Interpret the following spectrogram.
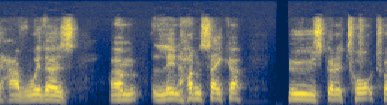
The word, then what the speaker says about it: Hunsaker: I hope I've pronounced your surname, your last name correctly. Yes, Lynn Hunaker.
